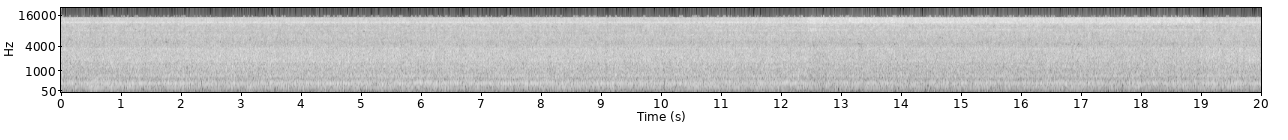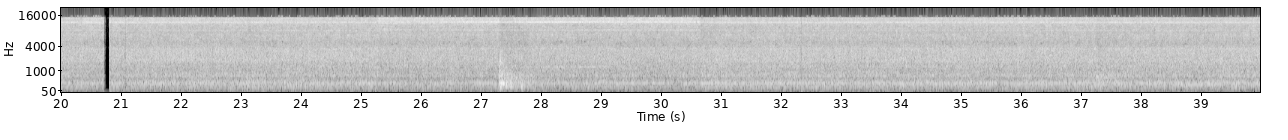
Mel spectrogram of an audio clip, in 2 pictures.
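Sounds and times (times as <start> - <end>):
sawmill engine running: 0.0 - 39.9
knock: 27.3 - 28.1.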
